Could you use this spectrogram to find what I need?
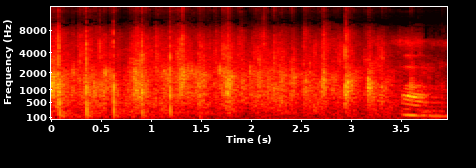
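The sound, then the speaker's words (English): A crowd applauds steadily for several seconds, a dense wash of overlapping claps with a few sharper individual claps standing out, before a voice begins speaking as the clapping tapers. “No, clap for yourself, seriously, yeah.”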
